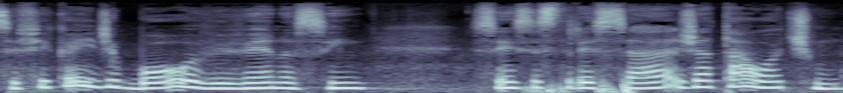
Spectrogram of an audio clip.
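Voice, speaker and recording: A somewhat breathy, fairly high-pitched woman's voice at a moderate pace, with ordinary pitch variation. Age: 30s. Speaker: podcaster. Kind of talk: casual monologue.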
